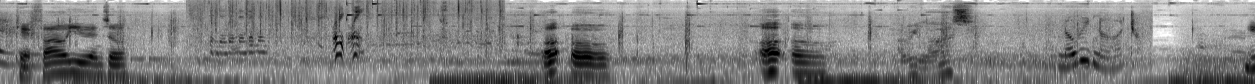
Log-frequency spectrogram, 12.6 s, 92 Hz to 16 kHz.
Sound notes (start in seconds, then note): 1.9 fast forward playing; 4.8 mysterious music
